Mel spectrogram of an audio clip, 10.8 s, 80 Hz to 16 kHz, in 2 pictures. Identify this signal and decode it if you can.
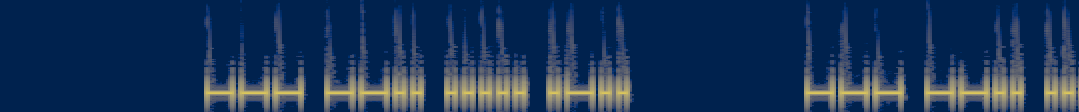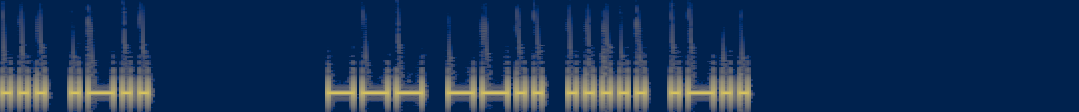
Morse code, heard as a keyed tone, about 28 wpm, 700 Hz. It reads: OZ5L OZ5L OZ5L
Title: DXCC-100 Call Signs - 4 Characters - Repeated 3x - 28wpm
